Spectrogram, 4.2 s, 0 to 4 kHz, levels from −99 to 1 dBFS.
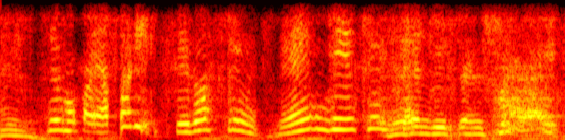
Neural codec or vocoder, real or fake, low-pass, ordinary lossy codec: codec, 24 kHz, 1 kbps, SNAC; fake; 3.6 kHz; Opus, 16 kbps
